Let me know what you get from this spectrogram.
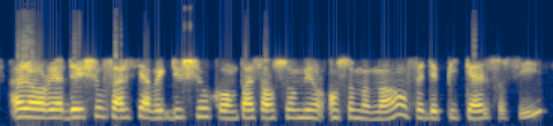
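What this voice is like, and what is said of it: Romanian accent speaking French. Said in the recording (French): “C'est quoi ce petit accent ... ah, c'est roumain ... un, accent magnifique”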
